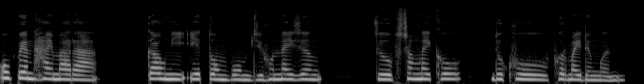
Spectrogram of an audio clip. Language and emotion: Bodo, sad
